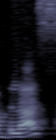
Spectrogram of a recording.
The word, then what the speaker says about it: hablas: ये जो एच जो है आचे, लेकिन इसको प्रोनाउंस नहीं करते. तो इसलिए hablas español है ना, सुनाई दिया? hablas without the एच.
